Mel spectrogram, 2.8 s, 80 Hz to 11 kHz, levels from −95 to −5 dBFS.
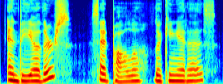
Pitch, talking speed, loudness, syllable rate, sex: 230 Hz, 170 wpm, -16 LUFS, 4.9 syllables/s, female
